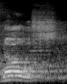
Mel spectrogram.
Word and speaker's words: knows: Ini bacanya talk, talk, talks, no, knows. Ini nggak dibaca K-nya ini.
